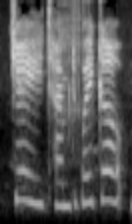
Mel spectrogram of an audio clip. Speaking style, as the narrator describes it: my mom yells from the kitchen

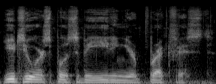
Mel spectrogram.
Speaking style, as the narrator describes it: Al said in a stern tone that startled the two boys

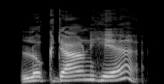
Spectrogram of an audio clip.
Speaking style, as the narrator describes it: Kynan said dryly

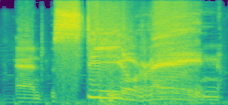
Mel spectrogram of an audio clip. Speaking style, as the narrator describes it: Constantly shouting

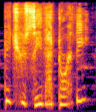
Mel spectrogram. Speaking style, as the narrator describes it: she gasped

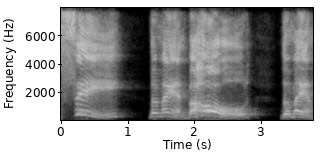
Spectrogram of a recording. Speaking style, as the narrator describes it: he exclaims

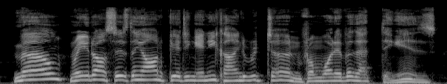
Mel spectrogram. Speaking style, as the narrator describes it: said testily

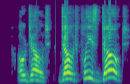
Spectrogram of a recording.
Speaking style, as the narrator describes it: shouted Edmund

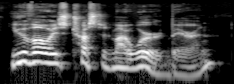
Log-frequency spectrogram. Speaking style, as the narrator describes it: said Anthony

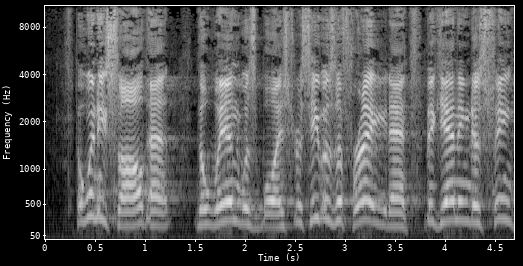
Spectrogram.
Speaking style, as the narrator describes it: he cried out, saying

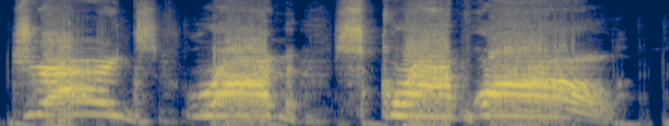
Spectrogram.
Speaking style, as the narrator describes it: the other head yells back

